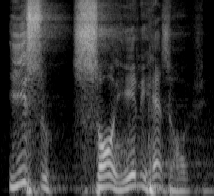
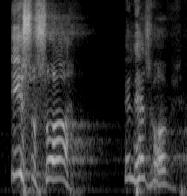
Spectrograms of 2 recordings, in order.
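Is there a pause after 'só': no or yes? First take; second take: no; yes. First: The phrase runs on with no pause. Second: There is a pause after 'só'. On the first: Only he can solve this. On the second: He solves only this.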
